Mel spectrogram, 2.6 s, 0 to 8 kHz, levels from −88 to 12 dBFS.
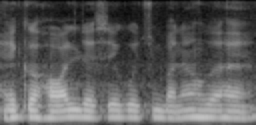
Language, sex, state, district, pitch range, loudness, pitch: Hindi, male, Maharashtra, Gondia, 115-125 Hz, -17 LUFS, 120 Hz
